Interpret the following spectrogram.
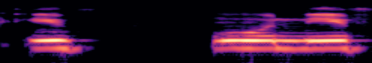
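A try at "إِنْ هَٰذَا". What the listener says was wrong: hadza jangan berat jangan h inza lebih ringan in hadza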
